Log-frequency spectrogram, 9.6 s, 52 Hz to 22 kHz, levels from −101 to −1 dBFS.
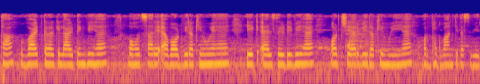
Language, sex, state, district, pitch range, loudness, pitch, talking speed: Hindi, female, Chhattisgarh, Jashpur, 220-230 Hz, -22 LUFS, 225 Hz, 175 wpm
